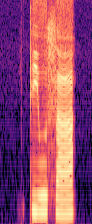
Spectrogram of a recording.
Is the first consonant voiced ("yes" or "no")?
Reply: no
